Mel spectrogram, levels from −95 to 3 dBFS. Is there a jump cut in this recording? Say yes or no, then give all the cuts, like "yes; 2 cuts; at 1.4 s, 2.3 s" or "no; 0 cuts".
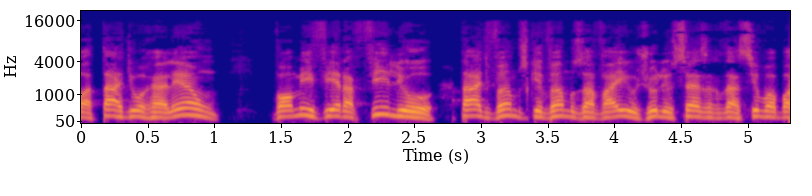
yes; 1 cut; at 2.8 s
